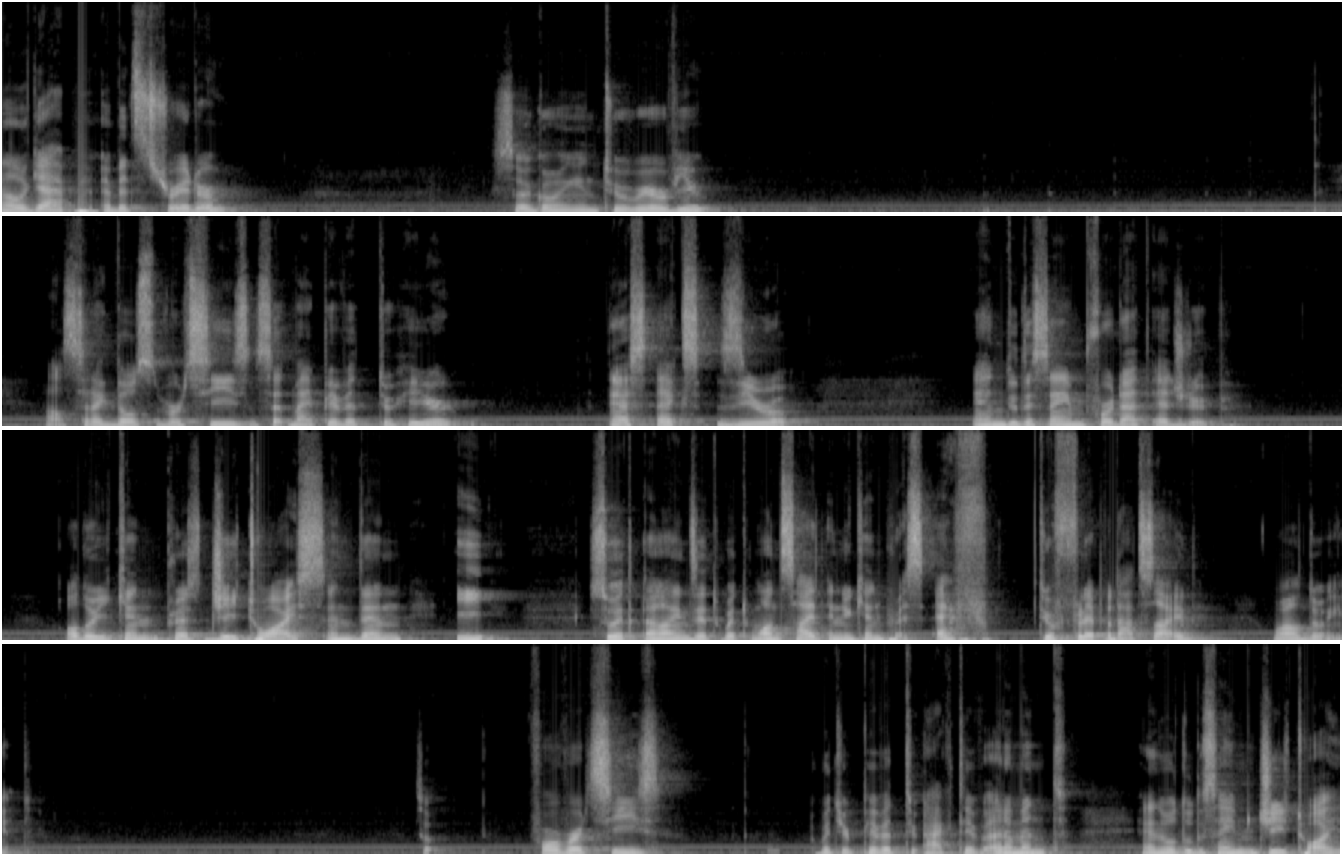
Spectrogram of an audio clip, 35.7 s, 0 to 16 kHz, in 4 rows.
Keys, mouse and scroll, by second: 0.5 1, 1.5 KP_1, 2.2 ctrl+KP_1, 3.7 shift+middle click, 5.3 ctrl+KP_1, 6.8 z, 7.8 a, 7.8 click, 8.5 ctrl+click, 11.1 click, 12.4 s, 15.2 alt+click, 16.4 g, 21.8 Tab, 22.2 z, 22.6 alt+a, 23.1 click, 23.4 Tab, 24.8 Tab, 25.3 Tab, 25.9 z, 29.5 click, 30.2 ctrl+click, 30.8 s, 33.8 alt+click, 34.6 g.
